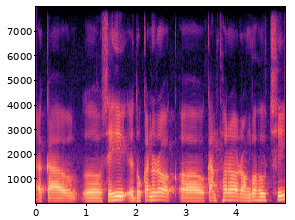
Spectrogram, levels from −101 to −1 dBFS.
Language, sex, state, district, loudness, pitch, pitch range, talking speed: Odia, male, Odisha, Khordha, -15 LUFS, 125 Hz, 110-145 Hz, 110 wpm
